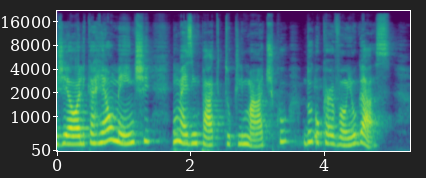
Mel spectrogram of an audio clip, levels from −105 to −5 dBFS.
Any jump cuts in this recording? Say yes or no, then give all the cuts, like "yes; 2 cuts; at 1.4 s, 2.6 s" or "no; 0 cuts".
yes; 2 cuts; at 1.7 s, 3.9 s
